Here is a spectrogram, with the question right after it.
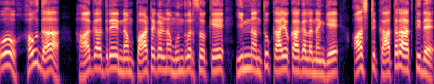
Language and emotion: Kannada, happy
